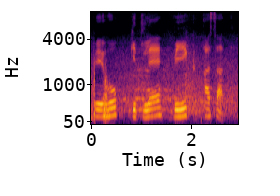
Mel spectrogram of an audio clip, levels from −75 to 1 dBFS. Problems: none marked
